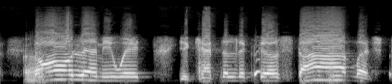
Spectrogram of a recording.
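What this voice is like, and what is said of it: Singing in a Jamaican accent. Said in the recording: “I was even singing it with a Jamaican accent. ... why are you singing like that?”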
